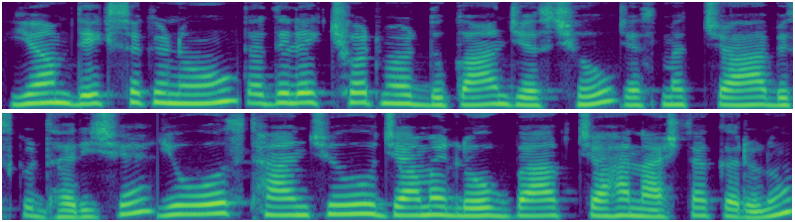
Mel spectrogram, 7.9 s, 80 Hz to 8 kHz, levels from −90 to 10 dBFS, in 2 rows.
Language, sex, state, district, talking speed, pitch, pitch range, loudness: Hindi, female, Uttarakhand, Uttarkashi, 205 wpm, 225 Hz, 205-255 Hz, -14 LUFS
